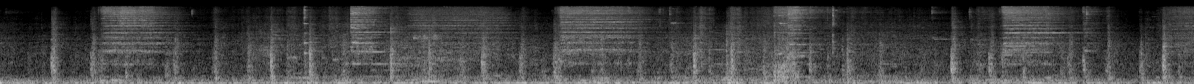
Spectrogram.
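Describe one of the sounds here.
Metal wheels squeal against the rails.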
